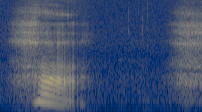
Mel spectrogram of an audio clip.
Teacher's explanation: ہا میں ایئر بھی جاری رہتی ہے اور ساؤنڈ بھی جاری رہتی ہے جب اس پہ سکون ہوتا ہے. ووکل کارڈز کمپلیٹلی ریلیکس ہوتی ہیں.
